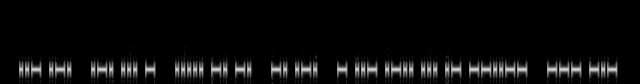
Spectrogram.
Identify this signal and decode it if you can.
Morse code, heard as a keyed tone, about 37 wpm, 700 Hz. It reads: UR RST 5NN NR TULSA, OK
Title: Practice QSO - Exchange 1 - Beginning - 40wpm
